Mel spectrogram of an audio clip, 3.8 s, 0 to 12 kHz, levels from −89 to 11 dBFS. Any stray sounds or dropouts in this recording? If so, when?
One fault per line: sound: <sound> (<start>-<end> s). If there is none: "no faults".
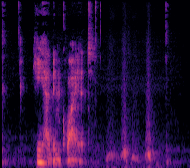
sound: whoosh (2.1-3.3 s)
